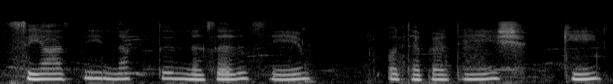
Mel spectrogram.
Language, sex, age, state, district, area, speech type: Urdu, female, 18-30, Uttar Pradesh, Ghaziabad, urban, spontaneous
